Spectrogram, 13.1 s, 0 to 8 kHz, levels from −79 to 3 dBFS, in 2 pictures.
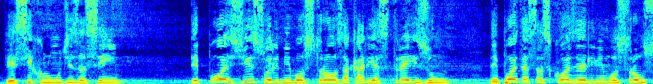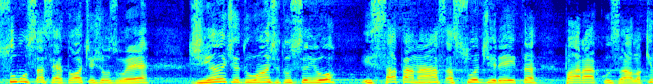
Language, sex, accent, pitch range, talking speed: Portuguese, male, Brazilian, 185-250 Hz, 155 wpm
